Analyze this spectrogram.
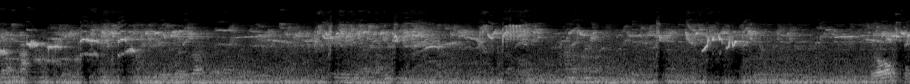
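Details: Oriental magpie-robin in lively song, meant to call other magpie-robins: dense, scratchy warbling with quick slurred whistles and a few sharp downward sweeps, steady throughout, over low hum.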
